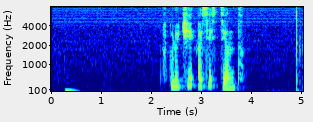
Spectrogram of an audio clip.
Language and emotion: Russian, neutral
